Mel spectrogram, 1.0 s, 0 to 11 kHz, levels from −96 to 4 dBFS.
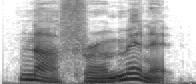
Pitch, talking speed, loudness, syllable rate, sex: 140 Hz, 245 wpm, -16 LUFS, 8.0 syllables/s, male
